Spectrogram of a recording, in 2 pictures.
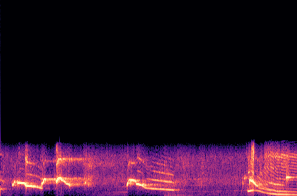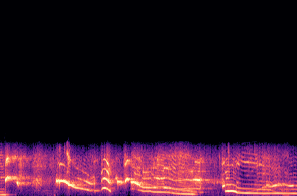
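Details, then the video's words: Male Australian Shepherd reacting to a Rottweiler puppy on screen with long wavering howls and whines, pitch sliding downward in drawn-out cries, with bursts of higher yelping whimpers between. "Kålle reagerar på valp."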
